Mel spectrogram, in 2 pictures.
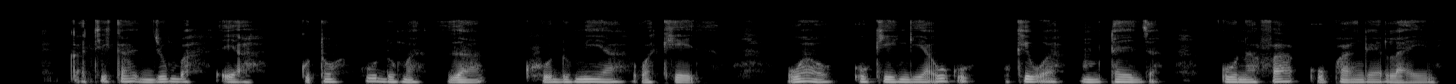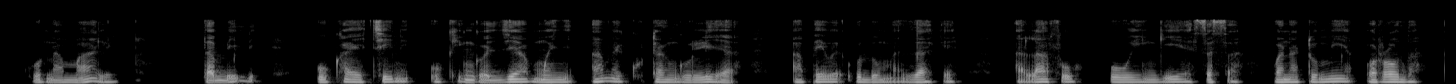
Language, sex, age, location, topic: Swahili, male, 25-35, Nakuru, government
